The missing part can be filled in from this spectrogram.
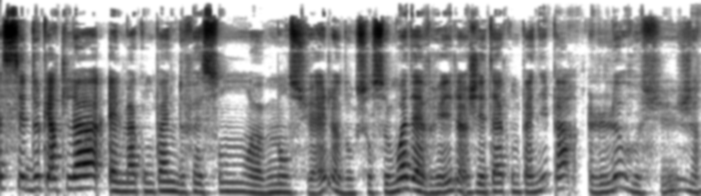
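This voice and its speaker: A woman talking casually to her viewers about her tarot cards, full of hesitant fillers and gentle asides. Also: low voice. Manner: hesitant, many filler euhs, gentle and self-deprecating. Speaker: sophrologist and tarot vlogger. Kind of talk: casual spoken vlog, addressing viewer as tu.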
